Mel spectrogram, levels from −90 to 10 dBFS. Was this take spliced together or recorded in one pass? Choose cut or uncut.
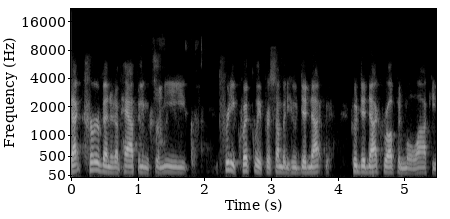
uncut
